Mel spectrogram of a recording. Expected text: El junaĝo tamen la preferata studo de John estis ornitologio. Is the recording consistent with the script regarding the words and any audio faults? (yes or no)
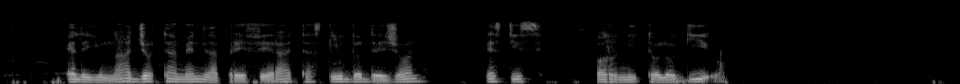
yes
